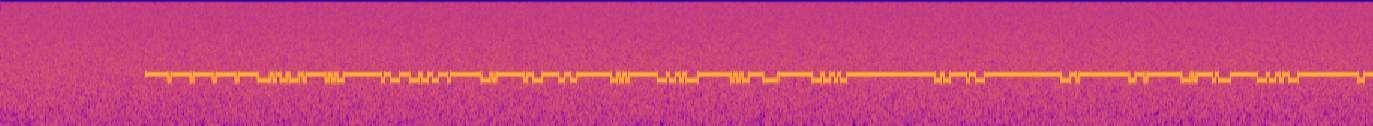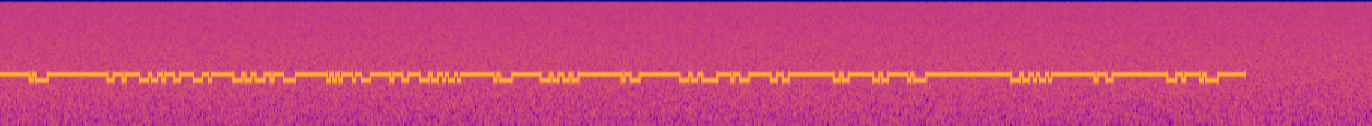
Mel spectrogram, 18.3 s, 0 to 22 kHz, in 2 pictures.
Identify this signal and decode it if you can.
RTTY (50 baud, 450 Hz shift), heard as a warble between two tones, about 2000 Hz centre. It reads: SA CHAIR EST BLANCHE AVEC UN NOYAU DE LA TAILLE DUNE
